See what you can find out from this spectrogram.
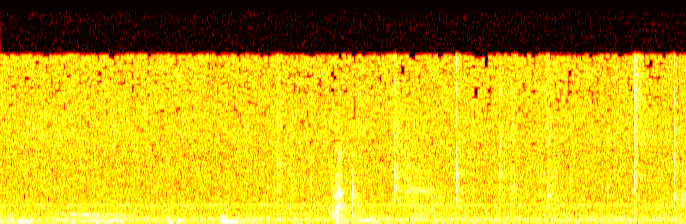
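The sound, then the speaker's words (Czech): A few sharp, faint clicks scattered irregularly from a computer mouse being clicked in the middle of the screen during a sermon, with a short spoken word and some quiet room noise in between. “prosím tě, klikni mi někam doprostřed na tu plochu.”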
